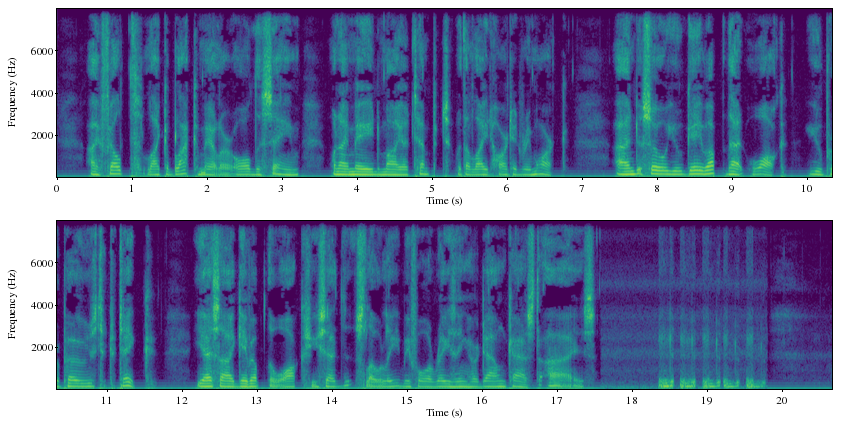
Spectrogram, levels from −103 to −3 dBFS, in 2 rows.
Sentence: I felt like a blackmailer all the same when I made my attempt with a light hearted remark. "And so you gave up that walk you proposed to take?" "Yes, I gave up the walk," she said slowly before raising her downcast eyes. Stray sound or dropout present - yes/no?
yes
